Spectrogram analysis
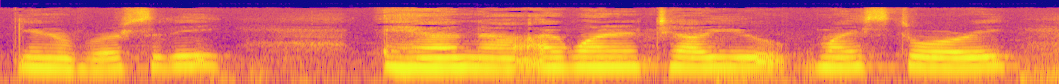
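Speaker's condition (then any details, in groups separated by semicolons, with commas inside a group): Cerebral palsy; wheelchair user; uses wheelchair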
